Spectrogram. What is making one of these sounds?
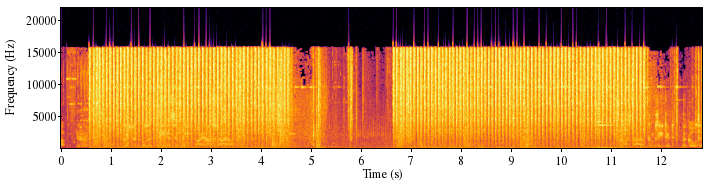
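A rifle fires in rapid, sustained bursts.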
